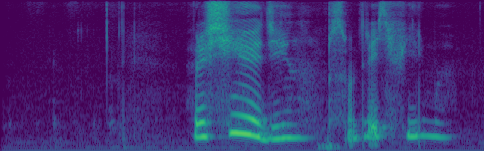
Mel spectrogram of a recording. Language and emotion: Russian, sad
